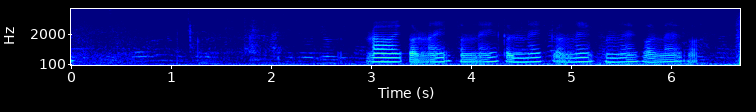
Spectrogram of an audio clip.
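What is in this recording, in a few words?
"neck", spoken word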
